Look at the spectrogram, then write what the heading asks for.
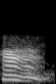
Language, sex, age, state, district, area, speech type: Odia, female, 60+, Odisha, Gajapati, rural, conversation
